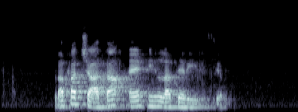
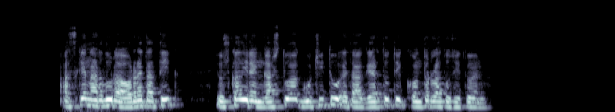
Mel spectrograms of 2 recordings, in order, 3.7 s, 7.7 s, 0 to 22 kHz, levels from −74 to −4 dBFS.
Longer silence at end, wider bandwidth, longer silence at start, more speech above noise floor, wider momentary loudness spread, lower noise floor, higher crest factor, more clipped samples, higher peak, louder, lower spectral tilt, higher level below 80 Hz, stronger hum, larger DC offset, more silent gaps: second, 0.9 s vs 1.6 s; about the same, 7.4 kHz vs 7.6 kHz; about the same, 0.7 s vs 0.8 s; second, 48 dB vs over 73 dB; first, 17 LU vs 11 LU; second, -65 dBFS vs under -90 dBFS; about the same, 18 dB vs 16 dB; neither; about the same, -2 dBFS vs -2 dBFS; about the same, -17 LUFS vs -18 LUFS; second, -6.5 dB/octave vs -8.5 dB/octave; about the same, -66 dBFS vs -66 dBFS; neither; neither; neither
